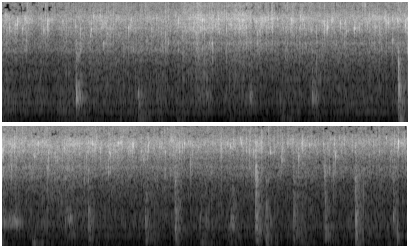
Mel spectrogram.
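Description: Chopped onion and garlic sizzling steadily in hot oil in a frying pan, stirred with a wooden spoon, with a few light knocks of the spoon against the pan (the clearest about five seconds in).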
